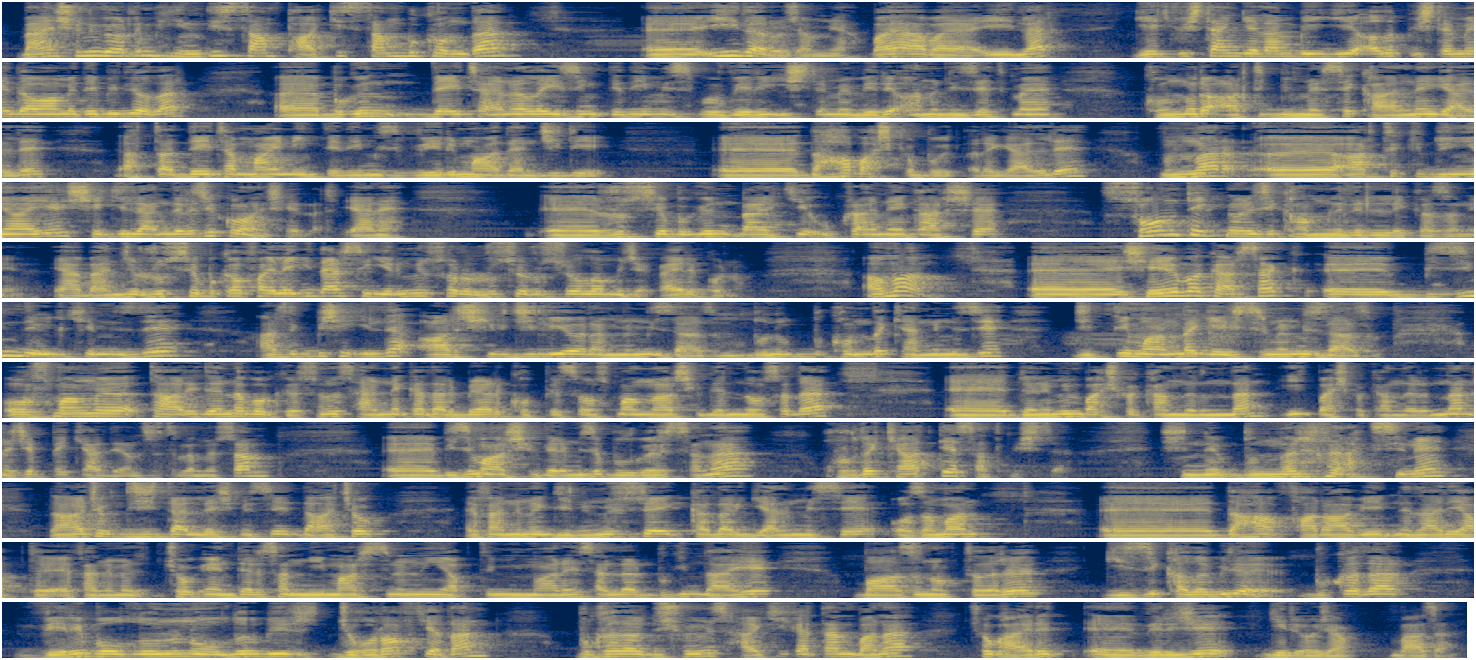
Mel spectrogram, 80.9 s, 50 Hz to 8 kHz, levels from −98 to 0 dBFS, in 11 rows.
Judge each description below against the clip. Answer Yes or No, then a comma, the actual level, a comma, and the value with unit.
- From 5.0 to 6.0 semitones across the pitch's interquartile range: No, average, 2.9 semitones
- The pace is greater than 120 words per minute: Yes, average, 135 wpm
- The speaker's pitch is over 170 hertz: No, low, 130 Hz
